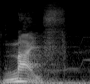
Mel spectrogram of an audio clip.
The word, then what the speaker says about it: knife: Porque tem um K antes, só que esse K é completamente mudo. Então a gente só fala como se começasse no N mesmo.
